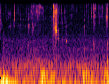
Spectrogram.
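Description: Wet, squishy chewing with soft smacking and crisp little clicks, repeating in an uneven rhythm over a low, muffled rumble. No one speaks.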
